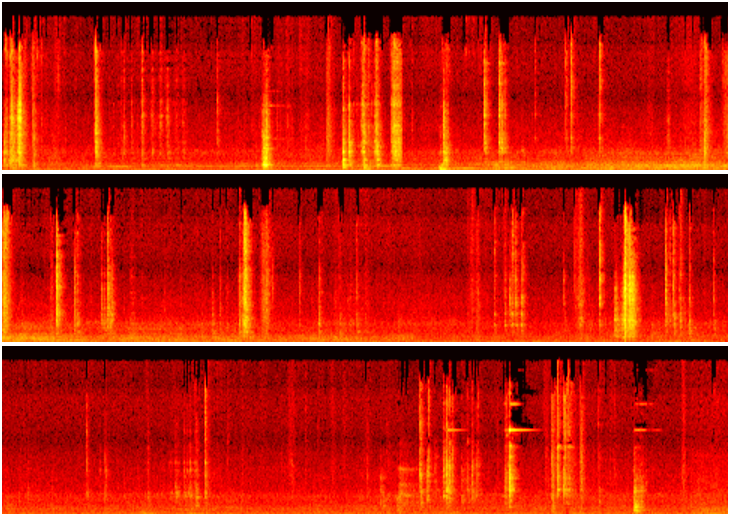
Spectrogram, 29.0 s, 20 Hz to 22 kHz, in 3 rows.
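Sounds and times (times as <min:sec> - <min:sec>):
metal rubbing and scraping: 0:00.6 - 0:16.6.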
